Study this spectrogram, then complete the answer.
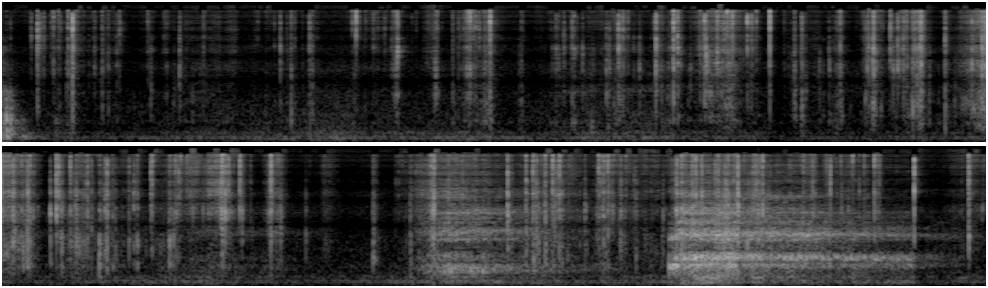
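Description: A package of Fairfield baseball cards, stuck shut, gets cut and torn open up close, with soft crinkling and scattered snips building into louder tearing and crunching toward the end.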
